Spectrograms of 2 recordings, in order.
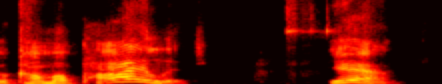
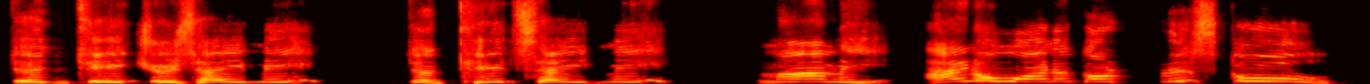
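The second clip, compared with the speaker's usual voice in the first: put-on whiny kid; 9 semitones higher than usual. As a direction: drag it out like a sulking little boy pleading. Whining kid begging his mother.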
